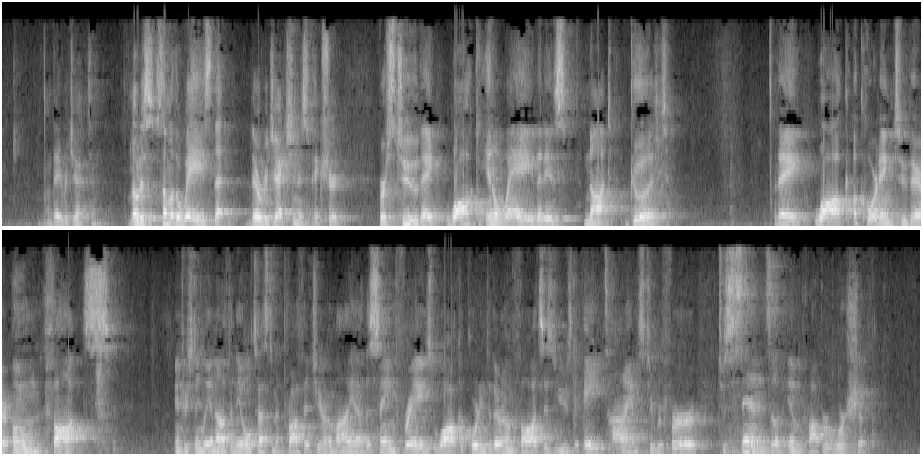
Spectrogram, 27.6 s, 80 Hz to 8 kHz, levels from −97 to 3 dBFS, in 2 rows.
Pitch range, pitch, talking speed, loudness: 120-145 Hz, 130 Hz, 130 wpm, -16 LUFS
